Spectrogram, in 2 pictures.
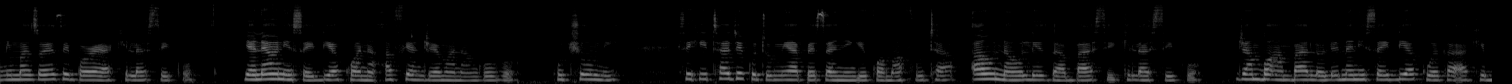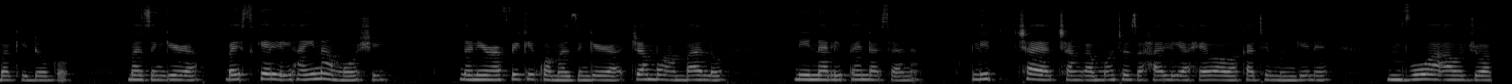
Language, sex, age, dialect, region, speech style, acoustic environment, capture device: Swahili, female, 25-34, Kenya - Mombasa, Kenya, happy; relaxed; excited; nervous, people talking; nature; appliances, desktop / Windows / Chrome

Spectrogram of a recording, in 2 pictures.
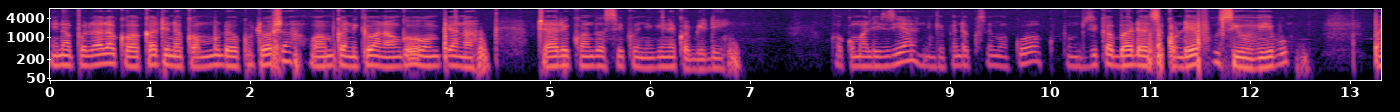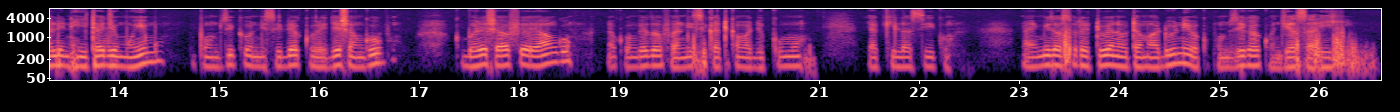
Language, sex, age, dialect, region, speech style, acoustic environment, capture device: Swahili, male, 25-34, Kenya - Nairobi Sheng-influenced, Kenya, focused, silence, mobile / Linux / Chrome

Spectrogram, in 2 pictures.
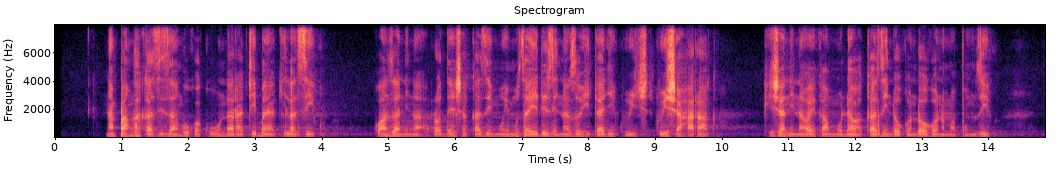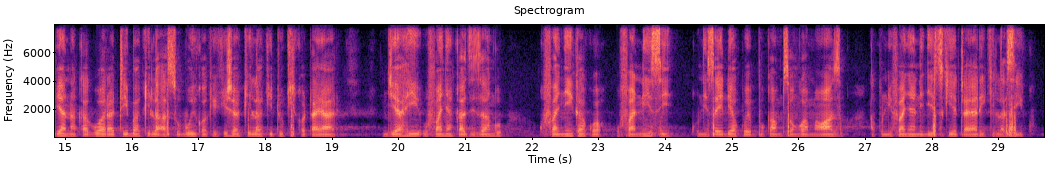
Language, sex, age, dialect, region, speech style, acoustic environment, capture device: Swahili, male, 18-24, Kenya - Nairobi Sheng-influenced, Kenya, focused; relaxed, nature; silence; people talking; traffic; appliances, mobile / Linux / Chrome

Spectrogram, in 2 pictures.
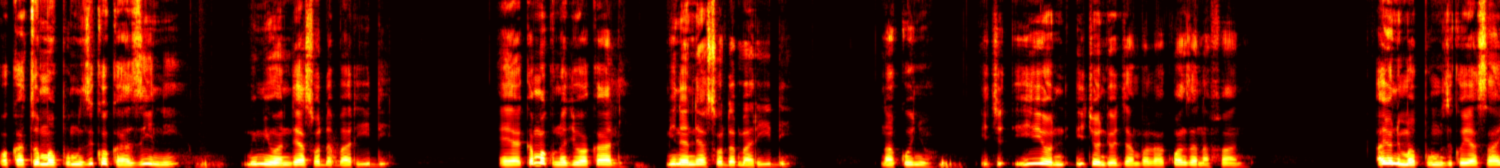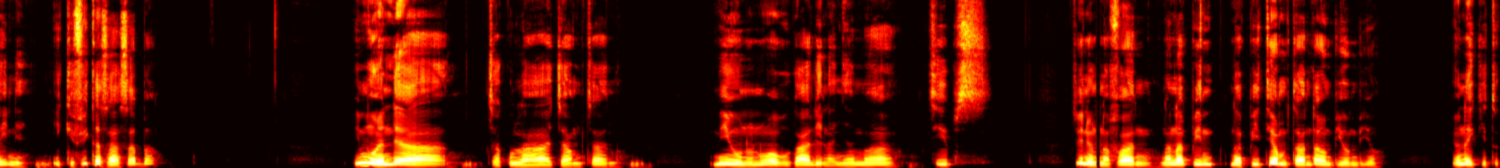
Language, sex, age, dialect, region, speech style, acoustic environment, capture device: Swahili, male, 25-34, Kenya - Nairobi Sheng-influenced, Kenya, happy, silence, mobile / Linux / Chrome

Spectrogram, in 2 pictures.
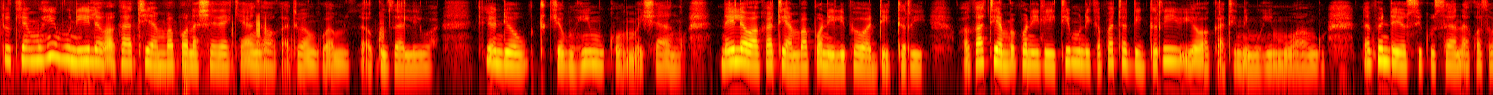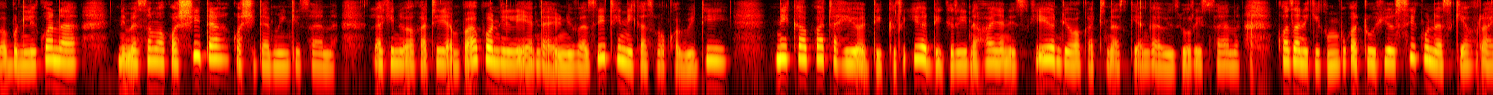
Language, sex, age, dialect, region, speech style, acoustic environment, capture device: Swahili, female, 18-24, Kenya - Kiambu, Kenya, happy, music, mobile / Linux / Chrome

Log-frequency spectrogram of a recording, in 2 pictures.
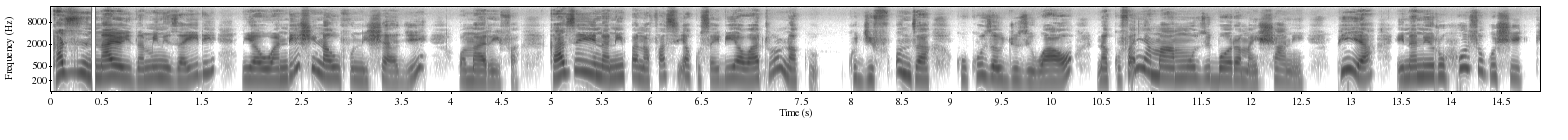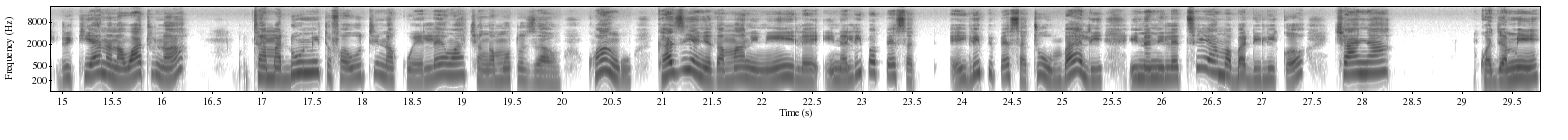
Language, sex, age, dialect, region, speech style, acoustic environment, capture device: Swahili, female, 25-34, Kenya - Nairobi Sheng-influenced, Kenya, happy, people talking, mobile / Linux / Chrome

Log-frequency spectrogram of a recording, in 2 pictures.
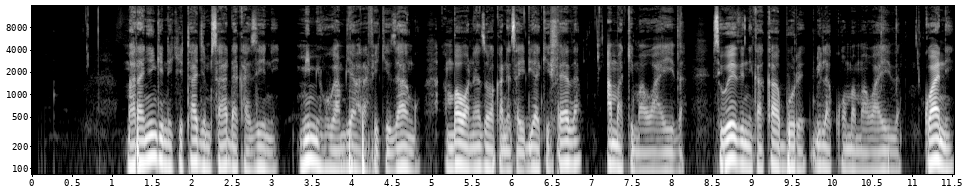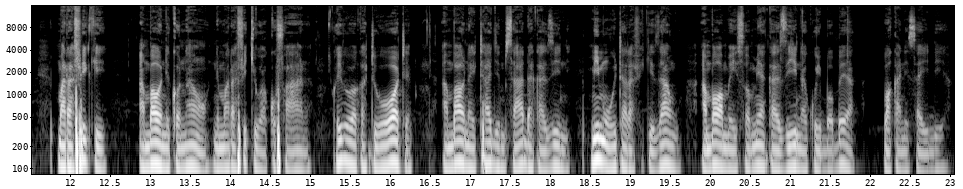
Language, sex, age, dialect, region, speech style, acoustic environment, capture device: Swahili, male, 18-24, Kenya - Mombasa, Kenya, relaxed; happy; focused, people talking; nature, mobile / Linux / Chrome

